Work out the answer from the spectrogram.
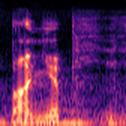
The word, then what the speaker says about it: bunyip: believe it's pronounced the bunyip I wanted you to just say a really easy word I believe it's pronounced ghosts it sounds like a bunion yeah it just grows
